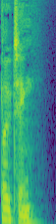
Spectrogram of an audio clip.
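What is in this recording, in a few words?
"boating", British English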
